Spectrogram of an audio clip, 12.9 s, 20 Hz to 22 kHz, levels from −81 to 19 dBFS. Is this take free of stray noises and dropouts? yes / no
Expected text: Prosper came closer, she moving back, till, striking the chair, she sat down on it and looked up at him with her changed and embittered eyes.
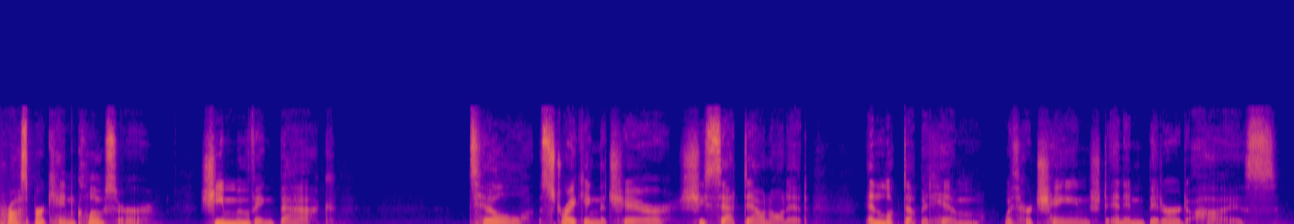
yes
